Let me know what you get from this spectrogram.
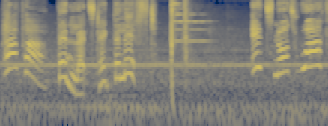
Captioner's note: lift pings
